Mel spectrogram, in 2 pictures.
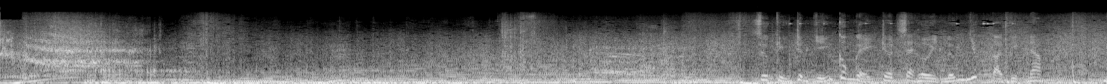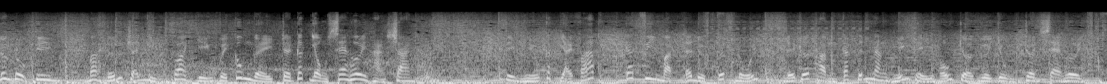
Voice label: South Vietnamese Male, voice samples; Software; Fpt

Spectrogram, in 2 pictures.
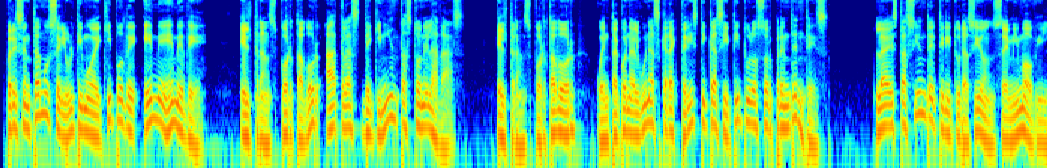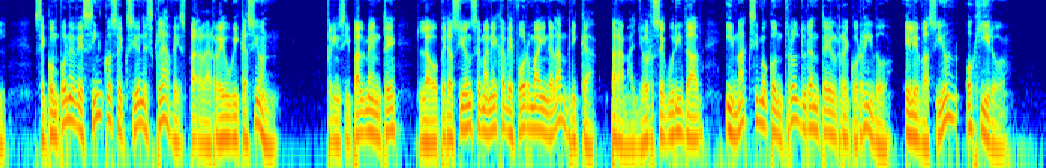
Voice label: Latin Spanish Chile Male

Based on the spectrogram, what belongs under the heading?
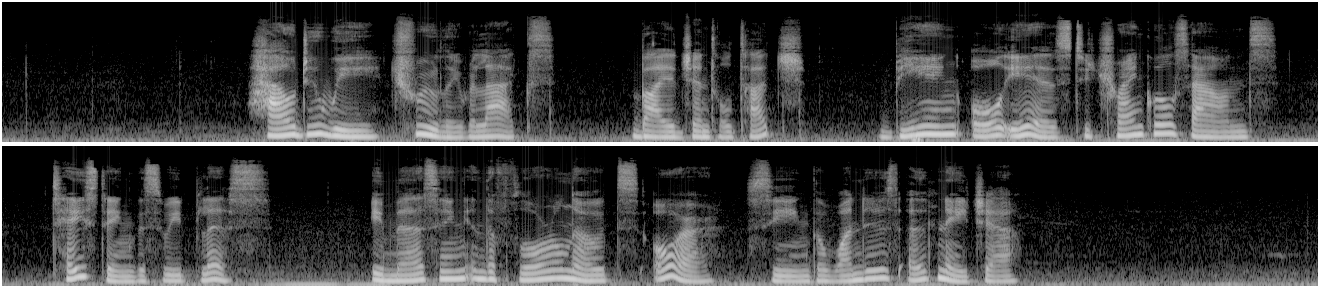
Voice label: Asian English; Condo

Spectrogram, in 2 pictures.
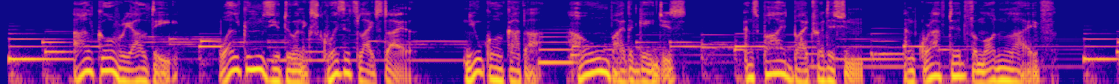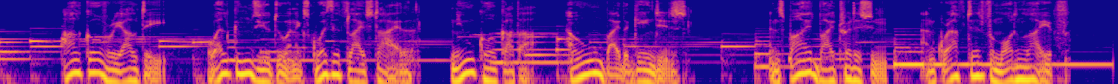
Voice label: Indian English Corporate; Male

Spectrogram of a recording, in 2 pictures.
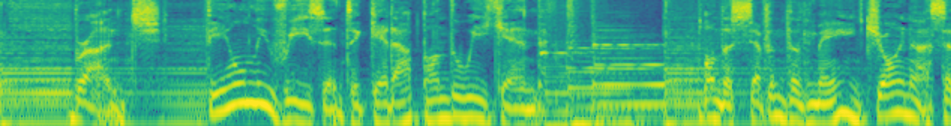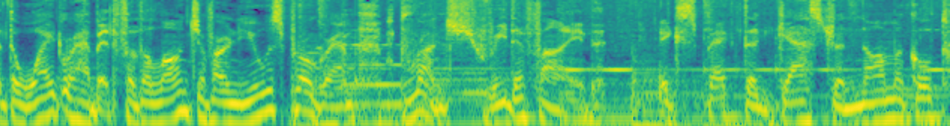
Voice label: Young Asian English; Brunch

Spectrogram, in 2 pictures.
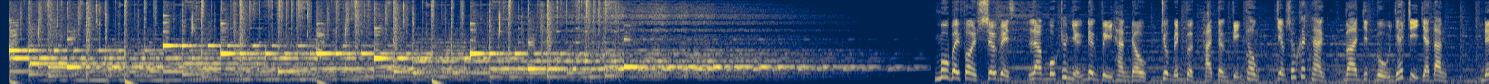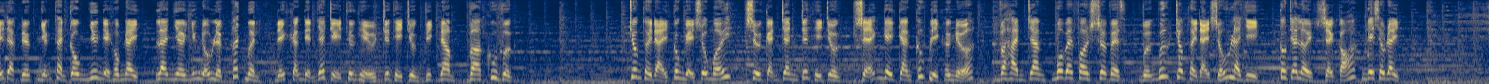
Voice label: South Vietnamese Male, voice samples; Mobifone Service

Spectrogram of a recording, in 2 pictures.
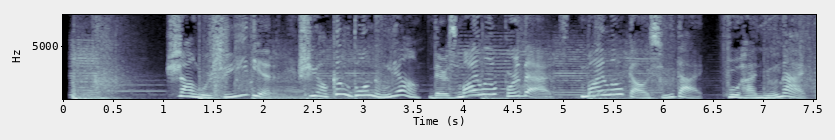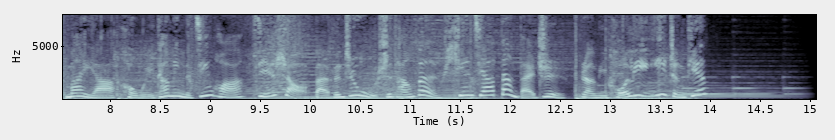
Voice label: Mandarin, Mandarin China Female; Milo Occasion2

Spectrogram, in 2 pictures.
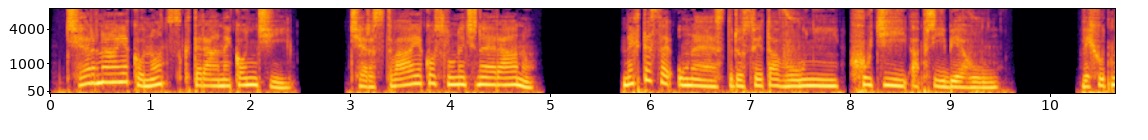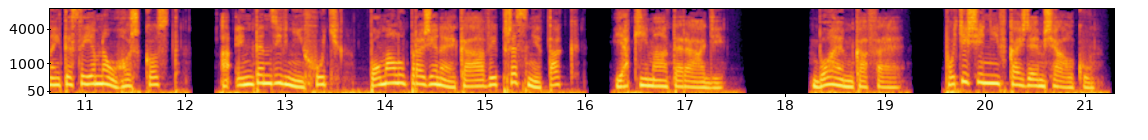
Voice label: Czech Voice Sample

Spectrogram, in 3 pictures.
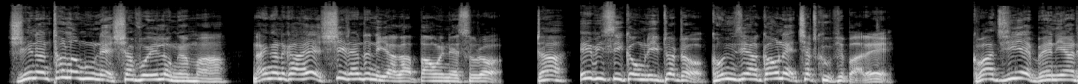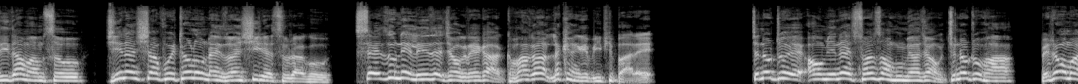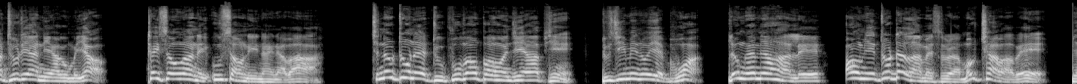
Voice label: Male Burmese Marketing

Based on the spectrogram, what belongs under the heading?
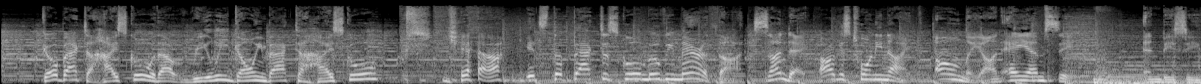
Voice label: US English Promo

